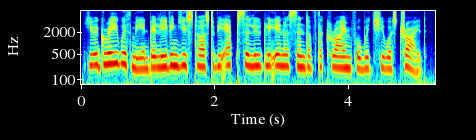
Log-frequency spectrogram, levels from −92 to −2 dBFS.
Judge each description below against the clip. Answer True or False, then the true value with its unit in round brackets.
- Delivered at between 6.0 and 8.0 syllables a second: True (6.1 syllables/s)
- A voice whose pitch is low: False (225 Hz)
